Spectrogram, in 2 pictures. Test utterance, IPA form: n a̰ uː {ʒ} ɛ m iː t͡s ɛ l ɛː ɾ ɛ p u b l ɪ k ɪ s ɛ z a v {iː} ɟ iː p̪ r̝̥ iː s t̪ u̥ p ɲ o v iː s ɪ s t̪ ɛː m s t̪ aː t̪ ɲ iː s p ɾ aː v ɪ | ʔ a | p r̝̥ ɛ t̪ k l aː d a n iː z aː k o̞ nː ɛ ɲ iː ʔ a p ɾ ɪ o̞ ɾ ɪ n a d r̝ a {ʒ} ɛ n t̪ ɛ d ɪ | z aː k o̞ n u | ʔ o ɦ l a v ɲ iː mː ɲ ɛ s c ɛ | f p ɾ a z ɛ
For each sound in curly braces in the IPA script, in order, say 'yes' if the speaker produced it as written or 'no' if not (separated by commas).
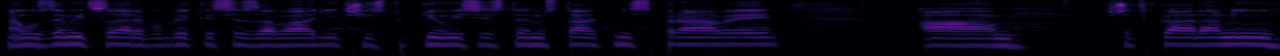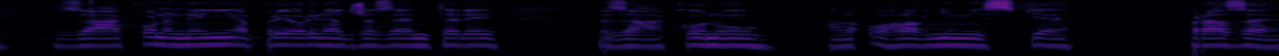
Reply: no, no, no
